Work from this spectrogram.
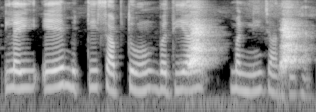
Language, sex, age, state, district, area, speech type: Punjabi, female, 45-60, Punjab, Hoshiarpur, rural, spontaneous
